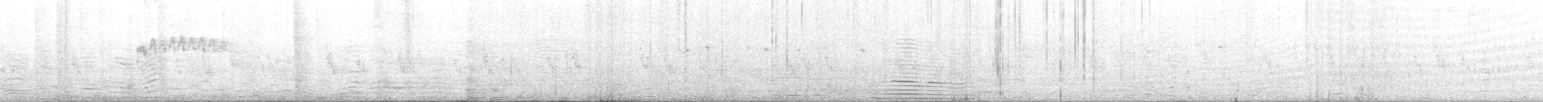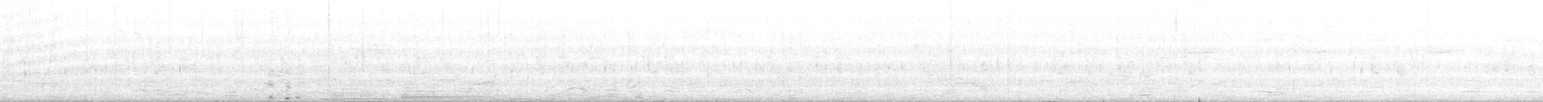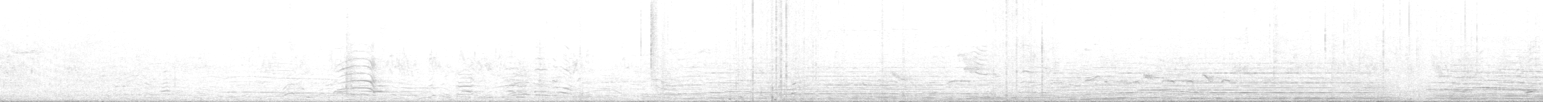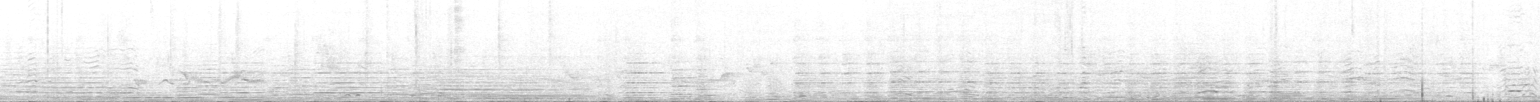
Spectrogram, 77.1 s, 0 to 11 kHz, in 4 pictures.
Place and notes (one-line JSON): {"title": "Jardim da Estrela", "description": "A recording made during a concert day in this park.", "latitude": "38.72", "longitude": "-9.16", "altitude": "85", "timezone": "Europe/London"}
